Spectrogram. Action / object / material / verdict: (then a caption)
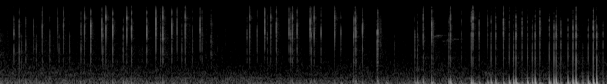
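tap / bar of soap / soap / none. A bar of soap is tapped quickly with the nails, making a fast, uneven stream of short, dry clicks with bright, crisp tops over a soft low rumble. The taps come in quick clusters and grow denser and fuller toward the end, each dying away almost instantly.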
